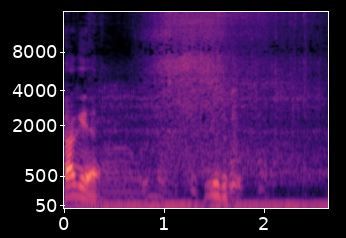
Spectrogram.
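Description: Leafy branches rustle close by.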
